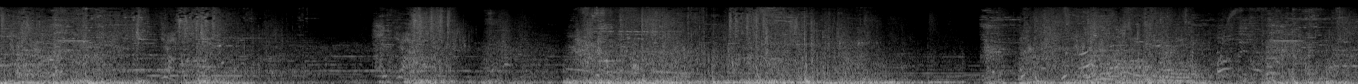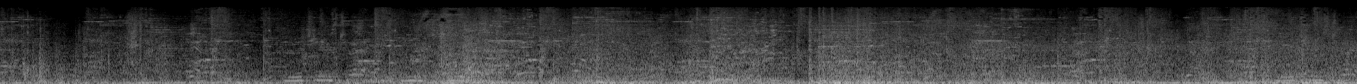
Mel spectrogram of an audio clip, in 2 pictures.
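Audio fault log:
22.86–27.16 s: mains buzz. A steady, raspy 60 Hz buzz enters, rich in harmonics reaching several kHz. Switching spikes twice per cycle cause it, sitting about 15 dB below the sound.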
